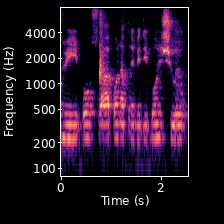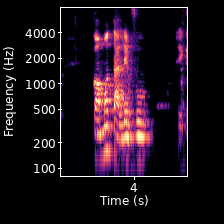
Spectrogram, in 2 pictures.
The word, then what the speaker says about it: comment allez-vous: Comment allez-vous? ठीक है, it's also easy. Comment allez-vous? Okay, so we have to merge T with this. Comment allez, ले, Z नहीं pronounce कर रहे.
